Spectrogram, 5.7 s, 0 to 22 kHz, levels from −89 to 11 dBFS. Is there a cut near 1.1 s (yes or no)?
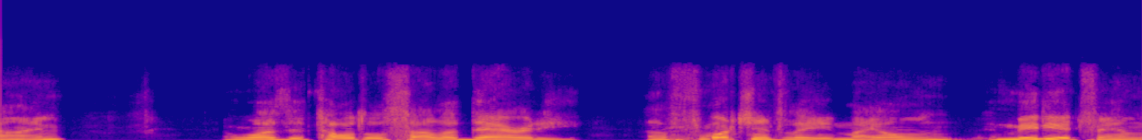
no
